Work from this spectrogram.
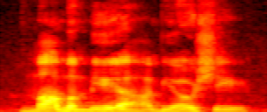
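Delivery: super deep, slow, soothing voice. Joking about how Yoshi could sound: super deep soothing Yoshi voice. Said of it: "Yoshi's voice was super deep and soothing".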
